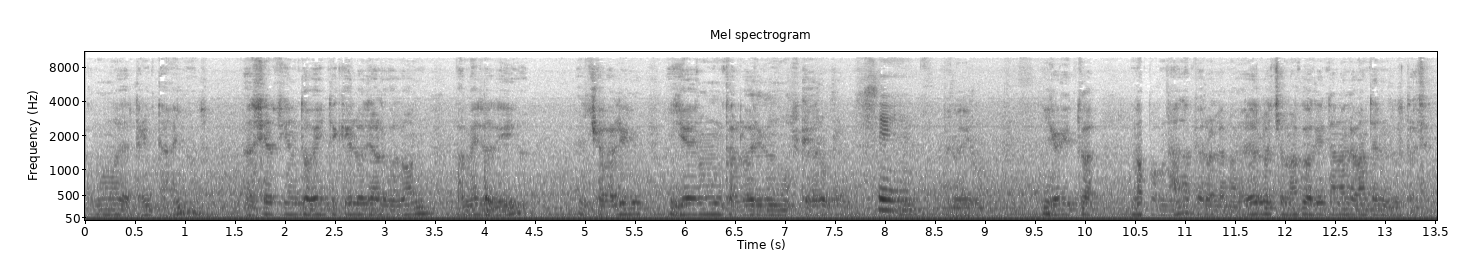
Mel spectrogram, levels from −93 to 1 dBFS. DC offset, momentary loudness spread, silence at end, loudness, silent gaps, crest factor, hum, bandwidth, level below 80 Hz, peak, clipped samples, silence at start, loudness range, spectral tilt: 6%; 6 LU; 0 s; -30 LUFS; none; 20 dB; none; 10 kHz; -38 dBFS; -8 dBFS; under 0.1%; 0 s; 2 LU; -6 dB/octave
